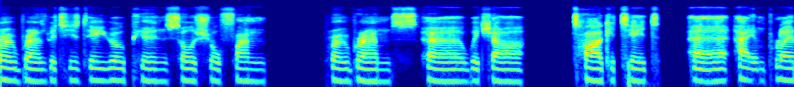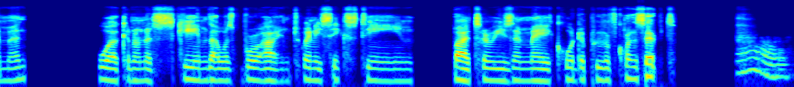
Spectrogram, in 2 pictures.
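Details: Tracheostomy voice in an adult man born six months premature with undeveloped airways. He had emergency surgery at birth, spent two years in an incubator and has lived with a tracheostomy; prematurity heavily impacted his vocal cords.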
